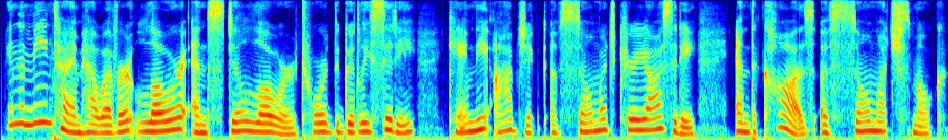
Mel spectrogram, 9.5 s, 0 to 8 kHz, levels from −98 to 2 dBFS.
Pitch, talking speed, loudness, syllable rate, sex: 200 Hz, 165 wpm, -17 LUFS, 4.8 syllables/s, female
